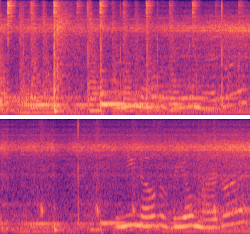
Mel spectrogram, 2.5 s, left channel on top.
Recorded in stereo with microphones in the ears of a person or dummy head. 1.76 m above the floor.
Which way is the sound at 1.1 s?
45° right (ahead or behind).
